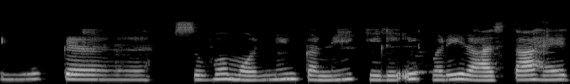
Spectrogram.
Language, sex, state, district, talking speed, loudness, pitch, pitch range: Hindi, female, Bihar, Kishanganj, 105 wpm, -26 LUFS, 220 Hz, 210-240 Hz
